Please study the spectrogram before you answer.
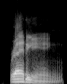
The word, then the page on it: retying: American English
